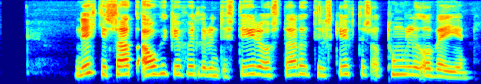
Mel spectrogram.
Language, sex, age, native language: Icelandic, female, 30-39, Icelandic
